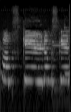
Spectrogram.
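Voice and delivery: very high-pitched mock whimper; imitated scared child. Daughter answers her mother from bed, high frightened child voice. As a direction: put on a frightened little girl's voice. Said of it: "she just starts crying".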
